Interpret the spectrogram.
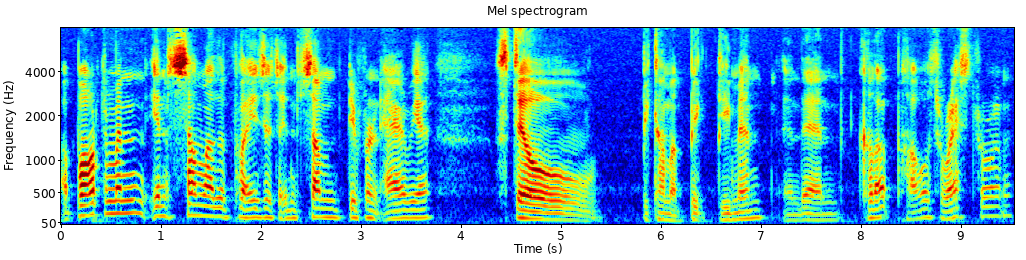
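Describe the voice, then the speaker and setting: Speaking at a very slow pace, a man uses a medium pitch with very wide pitch swings. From Indonesia, Java. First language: Indonesian. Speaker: building contractor. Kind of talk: casual interview.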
